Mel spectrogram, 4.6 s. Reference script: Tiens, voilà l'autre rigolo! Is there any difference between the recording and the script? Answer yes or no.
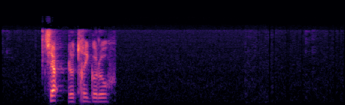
yes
